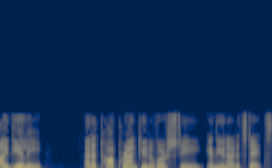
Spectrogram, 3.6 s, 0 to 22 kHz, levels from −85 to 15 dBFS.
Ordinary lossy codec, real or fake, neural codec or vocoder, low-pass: MP3, 48 kbps; real; none; 7.2 kHz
